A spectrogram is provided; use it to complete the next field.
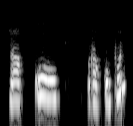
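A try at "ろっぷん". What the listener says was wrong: Rob pun, bukan roku pun ya. Ada su kecilnya. Rob pun.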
